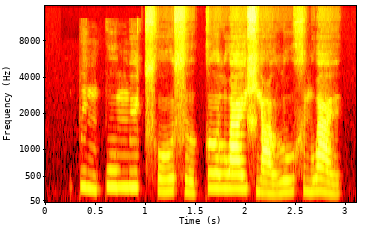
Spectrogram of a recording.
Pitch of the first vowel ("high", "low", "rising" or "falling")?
falling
